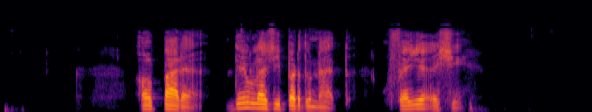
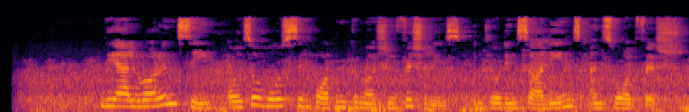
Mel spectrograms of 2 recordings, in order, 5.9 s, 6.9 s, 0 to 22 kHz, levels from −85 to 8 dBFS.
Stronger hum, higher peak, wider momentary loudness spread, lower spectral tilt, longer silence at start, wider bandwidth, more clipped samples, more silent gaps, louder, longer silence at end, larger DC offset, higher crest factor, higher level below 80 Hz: neither; about the same, 0 dBFS vs 0 dBFS; first, 19 LU vs 12 LU; first, -5.5 dB/octave vs -4 dB/octave; first, 1.4 s vs 0.15 s; second, 9.2 kHz vs 12 kHz; neither; neither; second, -20 LUFS vs -14 LUFS; first, 1.3 s vs 0 s; neither; first, 22 dB vs 14 dB; second, -64 dBFS vs -34 dBFS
